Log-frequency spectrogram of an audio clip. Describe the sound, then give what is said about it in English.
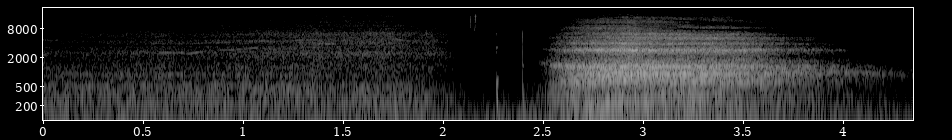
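A deep breath, heard as a long, airy, breathy swell that rises and then fades away after a brief hush, set against a steady soft hiss that runs through the whole moment. “Deep breath.”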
